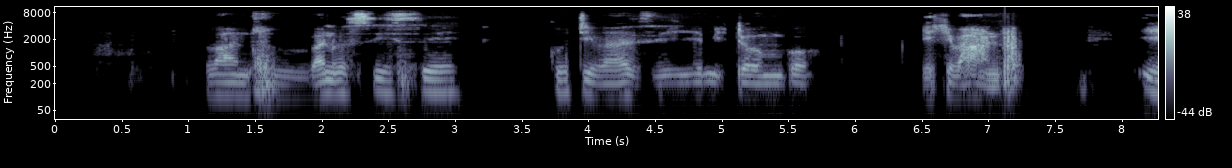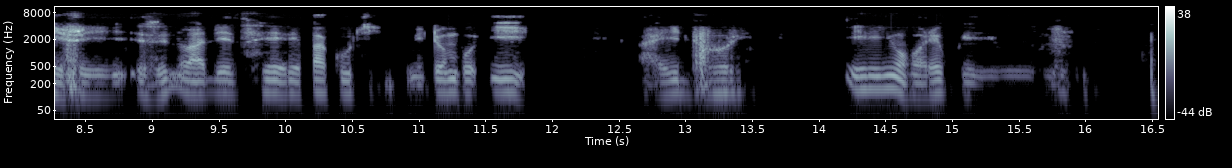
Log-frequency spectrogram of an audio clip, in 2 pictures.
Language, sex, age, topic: Ndau, female, 36-49, health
